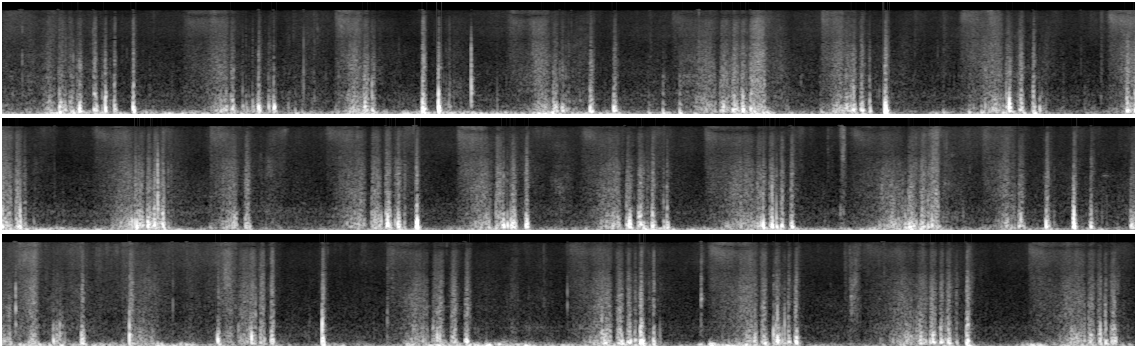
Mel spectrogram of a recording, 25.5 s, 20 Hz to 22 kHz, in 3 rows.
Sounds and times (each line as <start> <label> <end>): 0.0 Walking-in-snow-with-boots 25.4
